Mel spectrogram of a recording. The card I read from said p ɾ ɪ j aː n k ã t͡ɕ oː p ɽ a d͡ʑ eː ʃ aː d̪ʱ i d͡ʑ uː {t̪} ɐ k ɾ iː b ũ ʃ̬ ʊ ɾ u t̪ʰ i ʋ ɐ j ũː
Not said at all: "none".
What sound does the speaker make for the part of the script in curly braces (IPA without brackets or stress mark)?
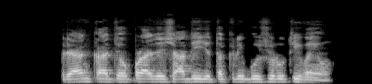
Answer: t̪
